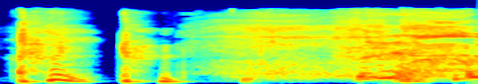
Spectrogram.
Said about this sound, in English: Damn, I can't stop coughing. I'm going to wait on that because I don't want to kill him. It's good, like... It's very good. It's just killing me.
